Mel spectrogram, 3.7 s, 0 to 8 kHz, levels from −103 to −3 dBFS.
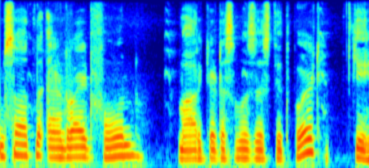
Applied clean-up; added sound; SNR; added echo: neural mask model RNNoise.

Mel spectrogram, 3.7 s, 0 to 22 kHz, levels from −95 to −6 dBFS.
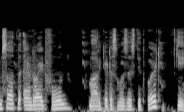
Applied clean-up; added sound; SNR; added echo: classical method Wiener filter.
